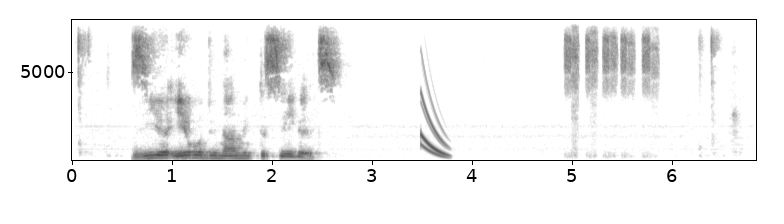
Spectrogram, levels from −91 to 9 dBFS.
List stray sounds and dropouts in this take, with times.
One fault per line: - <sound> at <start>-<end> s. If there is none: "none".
- chirp at 3.5-3.8 s
- laugh at 4.9-5.9 s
